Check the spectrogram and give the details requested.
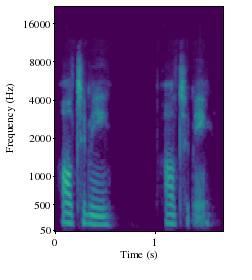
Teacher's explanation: The T doesn't vanish, but it's so softened as a flap or even just a little tongue tap that your ear may skip over it. Sometimes the vowel in to disappears, making the t or the r or the I can't even do a fast D without or flap T without it being in a word, blend into the me.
